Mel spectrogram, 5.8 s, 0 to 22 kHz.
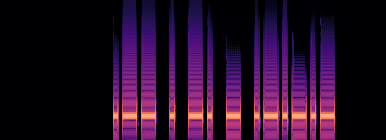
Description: Morse code, heard as a keyed tone, about 17 wpm, 700 Hz. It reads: WENT.
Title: 4x Word-Spacing - Sentences from Top 200 Words - 17wpm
